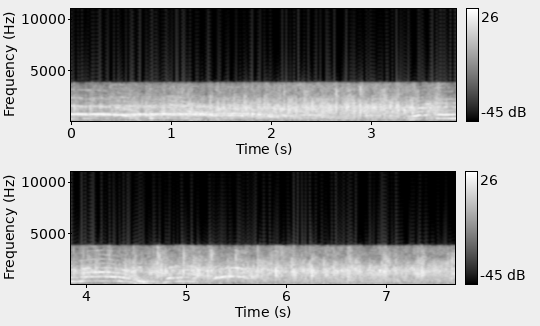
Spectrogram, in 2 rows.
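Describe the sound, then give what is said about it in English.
An audience applauding and cheering at a talk at the BrickFest 2005 fan convention, a dense, steady clatter of clapping throughout with a voice speaking over it. “I assume from the sound of the audience, most of the rest of you felt pretty good about that too.”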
